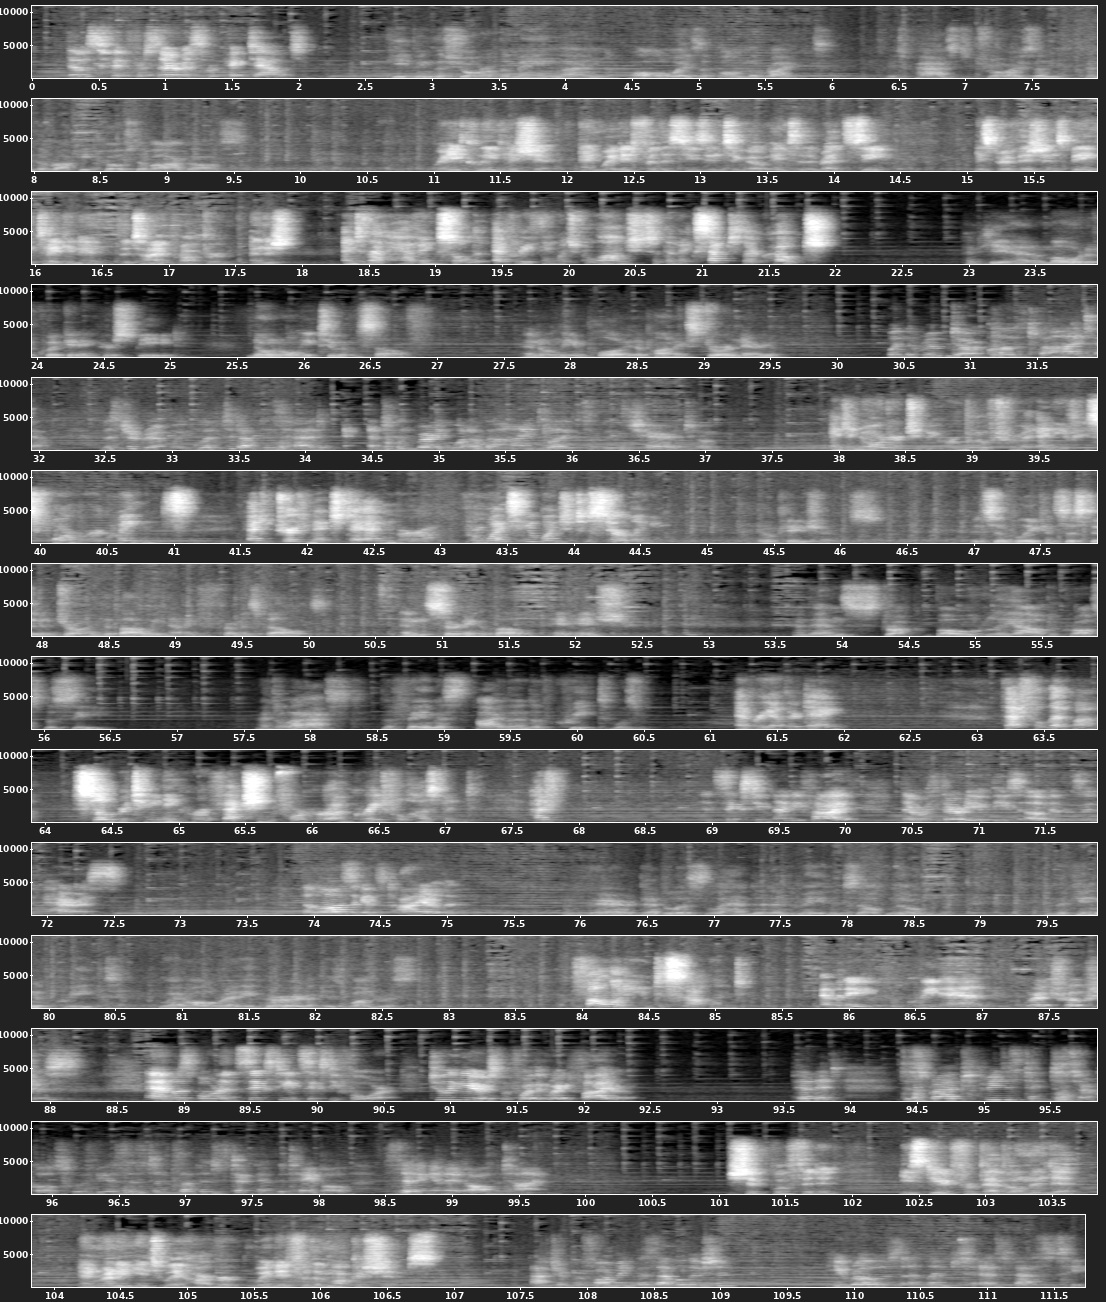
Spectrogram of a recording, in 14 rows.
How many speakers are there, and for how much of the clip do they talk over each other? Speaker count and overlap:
6, no overlap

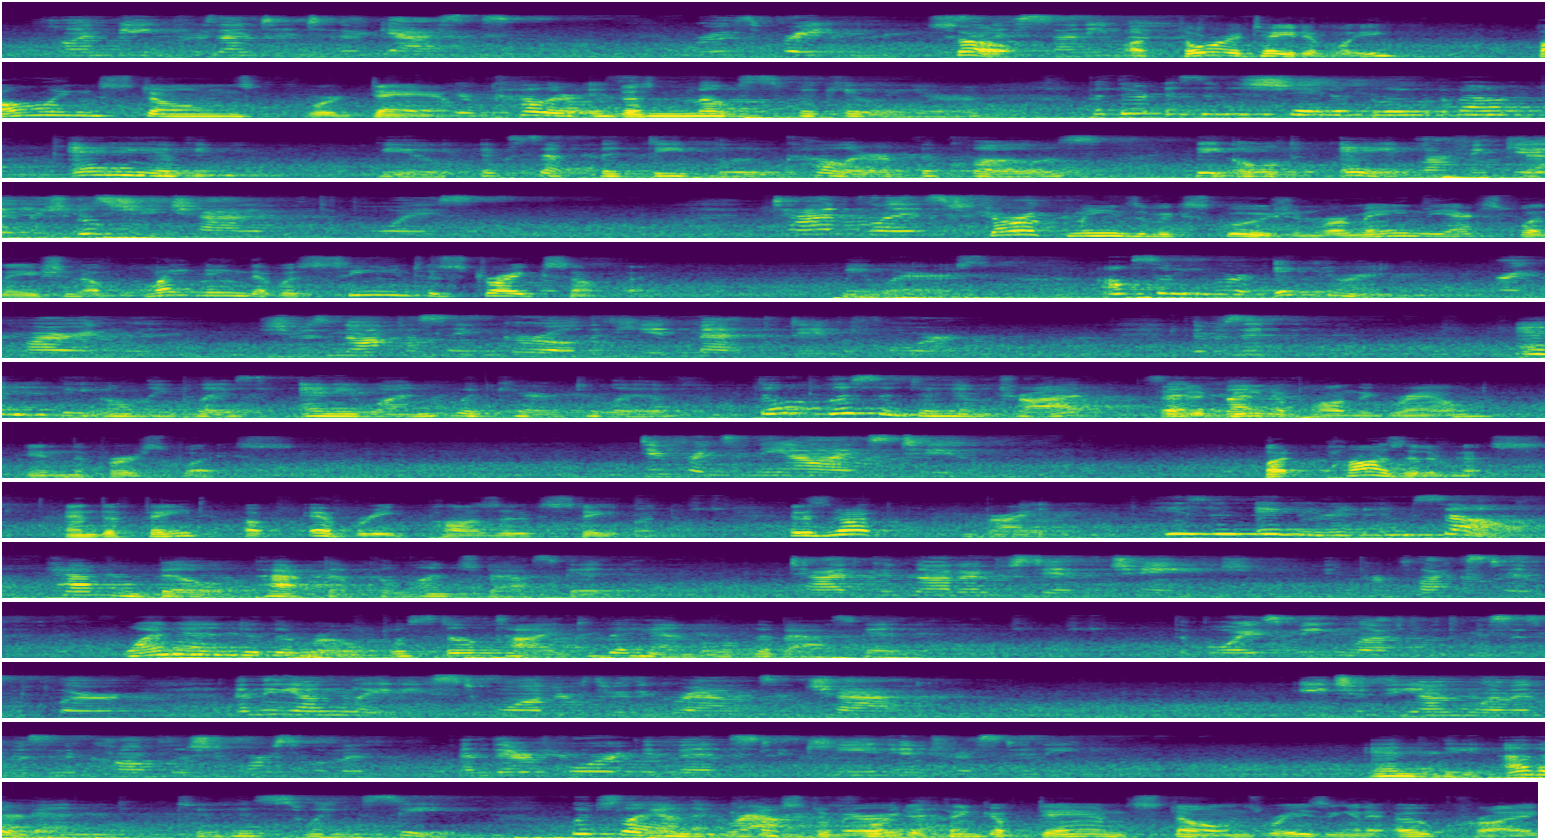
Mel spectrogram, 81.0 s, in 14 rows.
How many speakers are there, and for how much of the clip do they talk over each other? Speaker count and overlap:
3, about 6%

